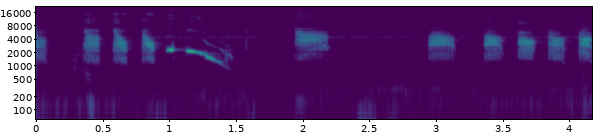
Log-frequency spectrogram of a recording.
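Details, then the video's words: Ashy tailorbird (sirtu) singing 'konslet' as a lure for other tailorbirds: three buzzy notes, a sharp whistle sweeping down, one longer rasp, then after a pause five rapid harsh buzzes. "Burung sirtu konslet gacor"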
